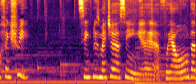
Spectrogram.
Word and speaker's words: Feng Shui: E aí fiz um cursinho básico, né, do Feng Shui, que também a pronúncia correta é Feng Shui.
